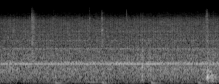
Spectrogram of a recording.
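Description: Steady whir of IBM server fans running at full speed ('panic mode') while the servers load, with a steady whine in it and a couple of faint clicks.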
